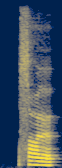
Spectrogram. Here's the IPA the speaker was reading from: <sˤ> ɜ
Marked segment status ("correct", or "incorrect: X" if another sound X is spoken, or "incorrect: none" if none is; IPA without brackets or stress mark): correct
